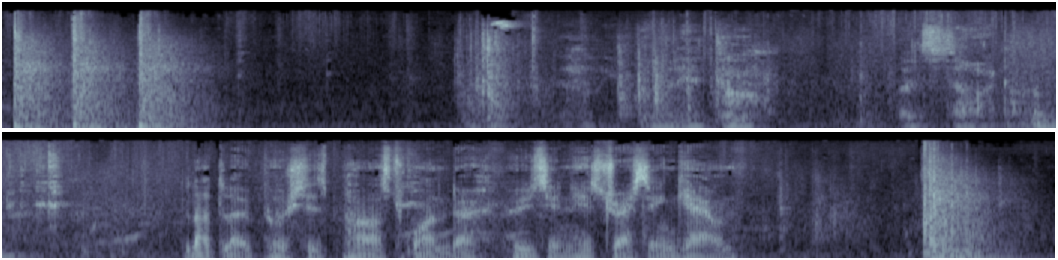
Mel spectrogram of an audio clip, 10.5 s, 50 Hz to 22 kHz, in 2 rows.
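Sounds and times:
pounding on the door of a plush house at night: 0.0s - 1.1s
shuffling: 1.3s - 9.8s
speech: 3.5s - 3.9s, 4.5s - 9.1s.

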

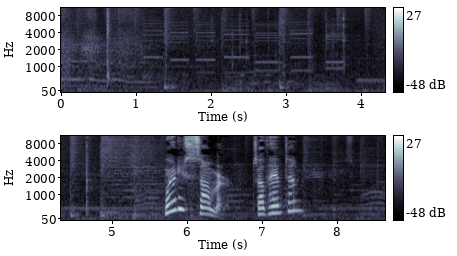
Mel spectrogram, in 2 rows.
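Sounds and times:
telephone keypad dialing tones: 1.1s - 5.0s
sharp clicks: 2.0s - 3.9s
speech: 5.7s - 7.7s.

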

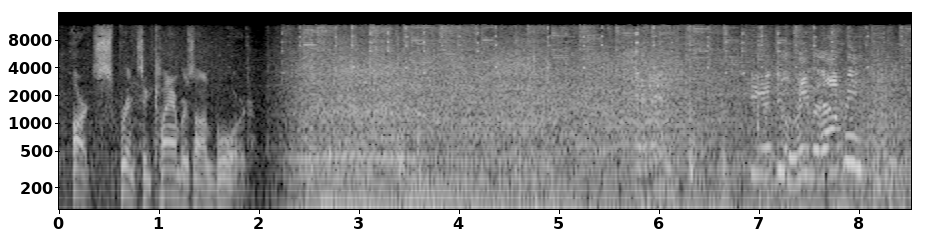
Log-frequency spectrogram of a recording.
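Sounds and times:
speech: 0.1s - 2.4s, 3.4s - 3.7s, 7.0s - 8.5s
bus engine roaring as the bus drives off: 2.1s - 8.5s.

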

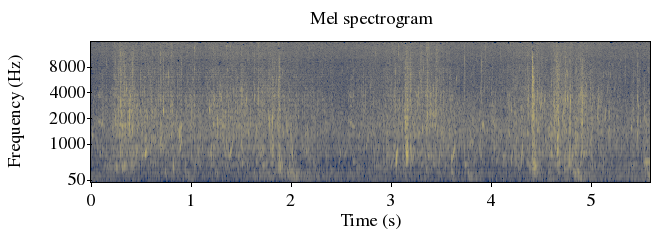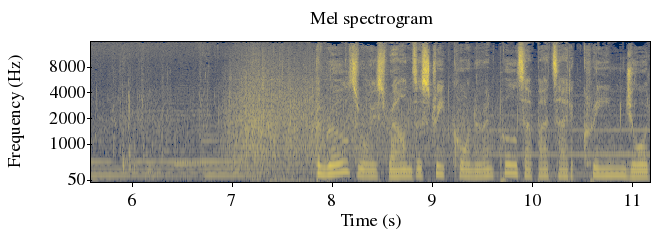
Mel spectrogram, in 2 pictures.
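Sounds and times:
boat moving through water with splashing and lapping: 0.0s - 11.1s
sustained tonal hum: 5.5s - 11.1s
speech: 7.8s - 11.1s.

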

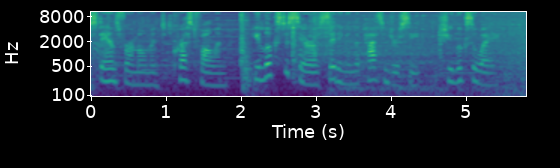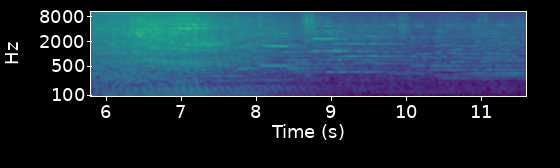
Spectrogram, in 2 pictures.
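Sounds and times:
speech: 0.1s - 5.6s
vintage luxury limousine engine rumble on a wet winding road: 3.0s - 8.9s.

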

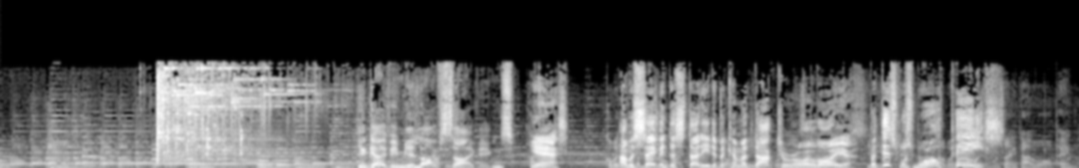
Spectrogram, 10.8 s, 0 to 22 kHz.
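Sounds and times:
music: 0.0s - 10.7s
young boy smashing open a piggy bank: 1.5s - 3.2s
scattering ringing bits of piggy bank jingling: 1.6s - 3.2s
speech: 3.7s - 10.4s.

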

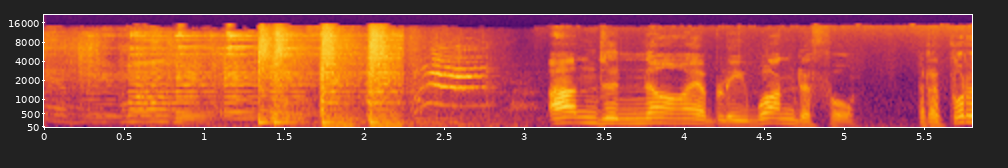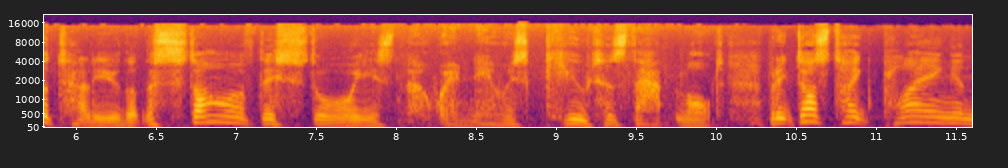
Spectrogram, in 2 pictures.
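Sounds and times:
speech: 0.5s - 0.9s, 3.2s - 11.5s
cat meowing in winter snow: 2.2s - 3.1s.

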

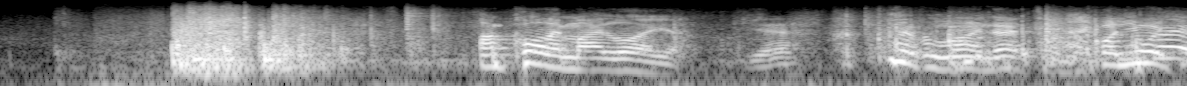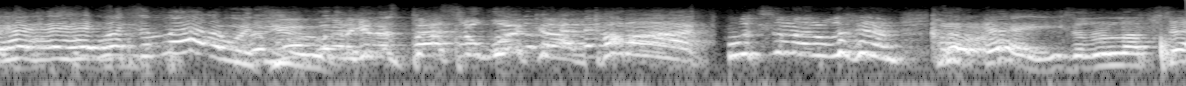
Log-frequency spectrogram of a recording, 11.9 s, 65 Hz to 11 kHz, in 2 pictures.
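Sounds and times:
shuffling: 0.3s - 11.8s
apartment door being kicked open: 0.4s - 2.5s
rough clatter: 0.5s - 2.5s
speech: 2.4s - 11.8s.

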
